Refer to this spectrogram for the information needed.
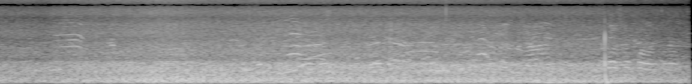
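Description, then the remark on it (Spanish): Ocean waves break on a beach by a border wall in a steady, full roar of surf that rises in the first second and holds, with faint indistinct voices. “Lo único que se podía escuchar eran las olas rompiendo en la playa.”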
